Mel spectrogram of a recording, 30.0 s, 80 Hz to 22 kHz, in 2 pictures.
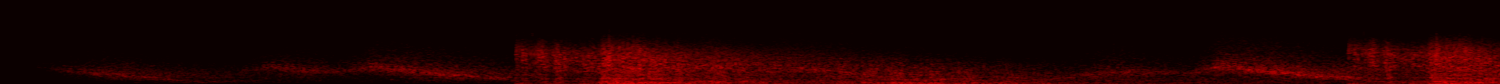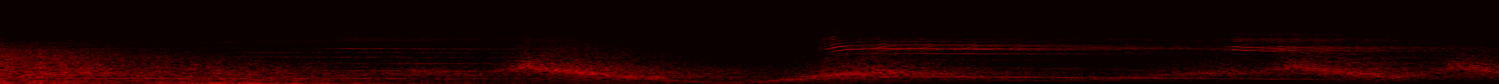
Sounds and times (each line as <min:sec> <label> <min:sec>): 0:00.2 wind 0:29.9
